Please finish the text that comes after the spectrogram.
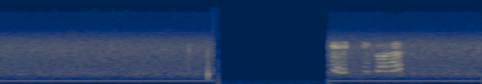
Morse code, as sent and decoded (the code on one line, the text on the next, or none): none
